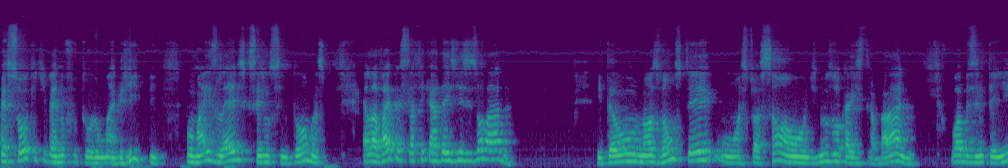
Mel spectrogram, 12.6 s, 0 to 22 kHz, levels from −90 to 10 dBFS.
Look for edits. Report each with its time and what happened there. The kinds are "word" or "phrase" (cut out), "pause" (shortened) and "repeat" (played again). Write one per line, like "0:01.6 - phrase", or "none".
none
